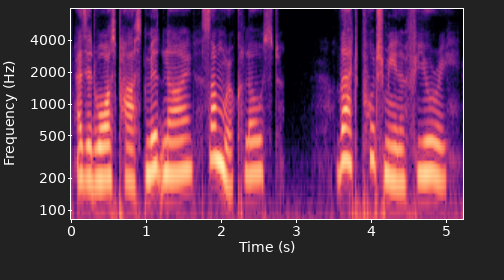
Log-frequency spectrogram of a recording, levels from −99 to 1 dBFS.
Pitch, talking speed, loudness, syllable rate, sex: 220 Hz, 160 wpm, -16 LUFS, 4.2 syllables/s, female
